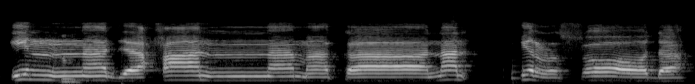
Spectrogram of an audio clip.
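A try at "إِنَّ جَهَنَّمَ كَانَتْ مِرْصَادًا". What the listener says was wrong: Tuh, mirsoda panjang ya. Itu bagus Pak. Jangan pakai lagu dulu ya. Pakai lagu Bapak udah bagus, udah merdu. Cuman kadang-kadang itu tadi Pak, kalau kalau lagu kita jadi terbuai. Jadi makrajnya belum kena, lagu diutamakan.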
